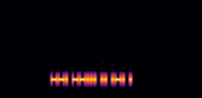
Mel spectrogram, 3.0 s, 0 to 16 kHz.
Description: Morse code, heard as a keyed tone, about 43 wpm, 700 Hz. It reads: G7IRE
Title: DXCC-100 Call Signs - 5 Characters - Repeated 2x - 45wpm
